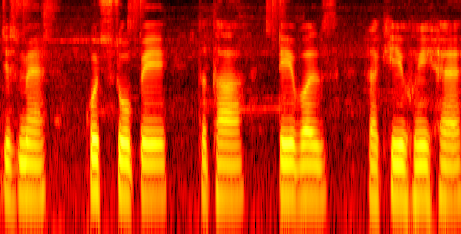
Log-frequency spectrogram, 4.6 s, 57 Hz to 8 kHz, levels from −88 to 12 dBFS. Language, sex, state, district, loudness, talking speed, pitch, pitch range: Hindi, male, Haryana, Charkhi Dadri, -17 LUFS, 105 wpm, 125 Hz, 125-130 Hz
